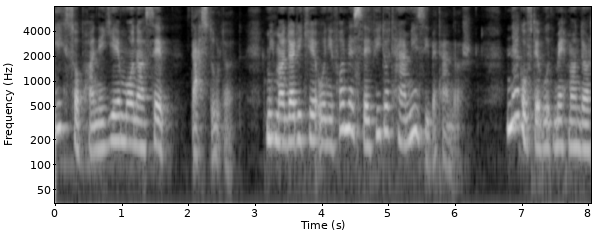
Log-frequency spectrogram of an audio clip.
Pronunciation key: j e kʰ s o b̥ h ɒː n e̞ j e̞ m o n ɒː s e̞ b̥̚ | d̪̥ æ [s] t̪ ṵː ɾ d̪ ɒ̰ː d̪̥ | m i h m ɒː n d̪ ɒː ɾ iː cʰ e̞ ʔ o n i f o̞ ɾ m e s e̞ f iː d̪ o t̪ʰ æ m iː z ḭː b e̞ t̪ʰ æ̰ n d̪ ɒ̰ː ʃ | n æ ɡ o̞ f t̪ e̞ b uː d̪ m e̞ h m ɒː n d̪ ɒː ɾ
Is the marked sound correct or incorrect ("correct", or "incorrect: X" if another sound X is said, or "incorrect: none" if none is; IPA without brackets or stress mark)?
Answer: correct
